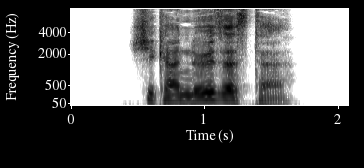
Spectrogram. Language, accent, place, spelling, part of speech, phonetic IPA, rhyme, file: German, Germany, Berlin, schikanöseste, adjective, [ʃikaˈnøːzəstə], -øːzəstə, De-schikanöseste.ogg
- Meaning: inflection of schikanös: 1. strong/mixed nominative/accusative feminine singular superlative degree 2. strong nominative/accusative plural superlative degree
